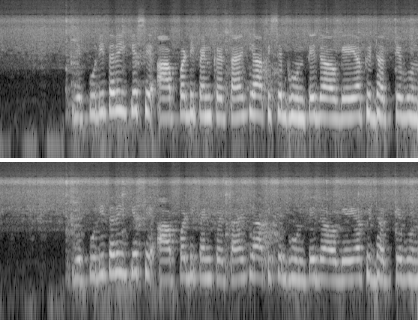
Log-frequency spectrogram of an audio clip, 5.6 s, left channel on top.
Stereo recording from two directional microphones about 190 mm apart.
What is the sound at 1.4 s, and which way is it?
Speech, 45° left (ahead or behind).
